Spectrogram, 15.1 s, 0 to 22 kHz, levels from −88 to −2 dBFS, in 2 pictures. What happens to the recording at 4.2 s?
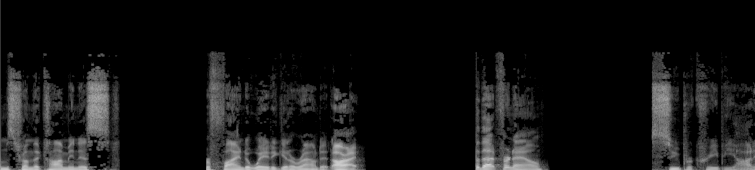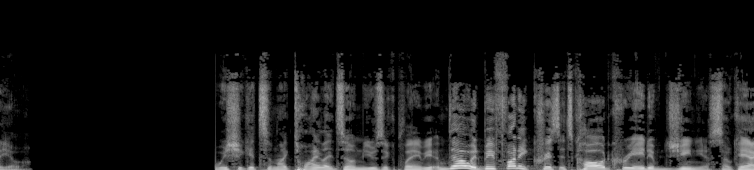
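At 4.2 s the audio has a clipped start after a pause. Following about 0.63 s of silence, the output device appears to have dropped into a low-power state and needed time to wake and lock again. The first 558 ms of returning speech, from 4.2 to 4.76 s, is swallowed, so the talker cuts in abruptly mid-utterance out of silence, with the beginning of the phrase missing rather than fading up naturally.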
